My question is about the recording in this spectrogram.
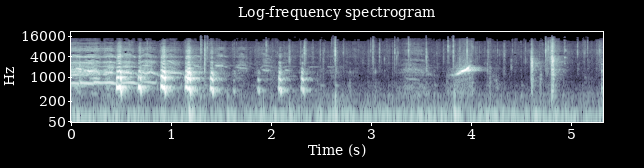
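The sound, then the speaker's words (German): A quick run of harsh, clucking bursts gives way to one loud, sharp whistle that glides upward, made by a man, followed by a few faint clicks. “fixierte er mit seinen Augen Hilde, pfiff einmal laut”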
